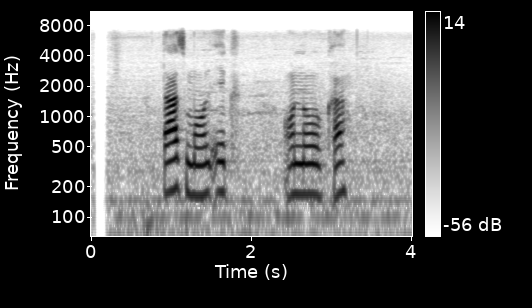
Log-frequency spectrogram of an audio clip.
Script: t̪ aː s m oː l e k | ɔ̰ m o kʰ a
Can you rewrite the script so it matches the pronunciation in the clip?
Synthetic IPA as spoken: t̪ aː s m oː l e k | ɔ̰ n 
